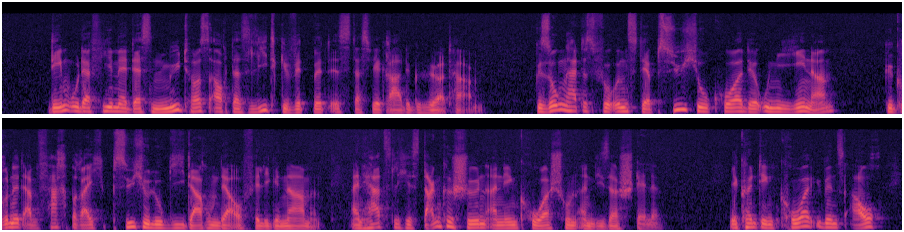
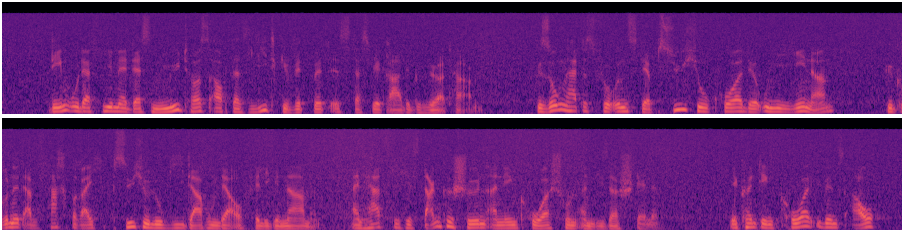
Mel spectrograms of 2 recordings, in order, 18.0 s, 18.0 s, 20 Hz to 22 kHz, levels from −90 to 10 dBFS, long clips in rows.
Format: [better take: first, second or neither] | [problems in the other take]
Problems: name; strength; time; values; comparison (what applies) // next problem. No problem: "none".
first | hiss; loud; throughout; 9 dB below the speech; faint in the first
